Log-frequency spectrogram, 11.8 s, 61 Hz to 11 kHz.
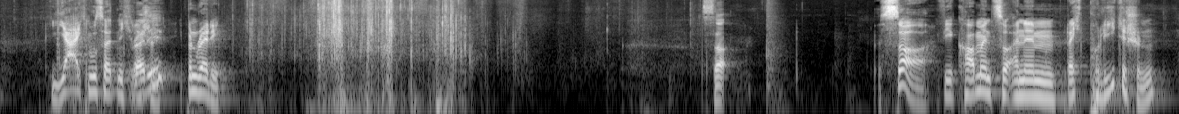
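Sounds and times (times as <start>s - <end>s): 
speech: 0.5s - 2.4s, 7.1s - 7.4s, 8.8s - 11.7s
paper crumpling and rustling: 2.3s - 6.0s.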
